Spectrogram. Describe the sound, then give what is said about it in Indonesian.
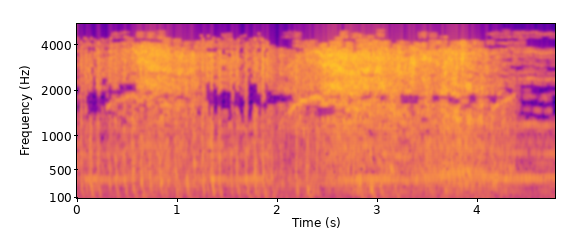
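Horses ridden on through the night, with rapid, rhythmic hoof-like thuds in the first half giving way to a louder, denser, sustained rumbling stretch. “Malamnya mereka tidak berhenti, melainkan terus berkuda.”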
